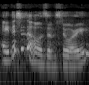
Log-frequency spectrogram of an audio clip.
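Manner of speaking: voice cracking mid-line. Commenting on a story, voice cracking. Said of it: "don't mind the voice crack".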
